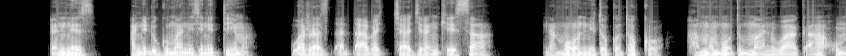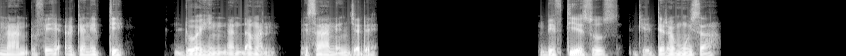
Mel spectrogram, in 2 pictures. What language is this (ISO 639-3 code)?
orm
